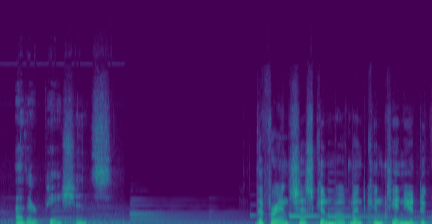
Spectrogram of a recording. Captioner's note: voiceover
